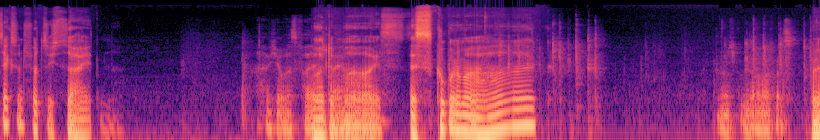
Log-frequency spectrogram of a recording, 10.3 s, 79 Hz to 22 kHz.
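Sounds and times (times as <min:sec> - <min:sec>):
speech: 0:00.0 - 0:01.4, 0:03.3 - 0:07.0, 0:09.0 - 0:10.2
typing on a computer keyboard: 0:06.2 - 0:08.2, 0:09.0 - 0:10.2.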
